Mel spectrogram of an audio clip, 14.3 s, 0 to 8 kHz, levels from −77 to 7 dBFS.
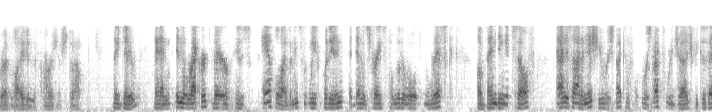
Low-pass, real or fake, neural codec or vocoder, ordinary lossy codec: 7.2 kHz; fake; codec, 16 kHz, 1 kbps, FreqCodec, smaller model; AAC, 16 kbps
